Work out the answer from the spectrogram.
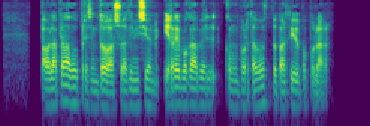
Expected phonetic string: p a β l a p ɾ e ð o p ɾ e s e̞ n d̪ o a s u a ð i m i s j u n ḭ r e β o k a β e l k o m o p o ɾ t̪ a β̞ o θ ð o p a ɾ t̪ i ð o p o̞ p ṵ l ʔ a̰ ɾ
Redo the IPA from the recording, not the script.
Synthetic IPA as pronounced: p a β l a p ɾ a ð o p ɾ e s e̞ n t̪ o a s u a ð i m i s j o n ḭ r e β o k a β e l k o m o p o ɾ t̪ a β̞ o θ ð o p a ɾ t̪ i ð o p o̞ p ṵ l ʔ a̰ ɾ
